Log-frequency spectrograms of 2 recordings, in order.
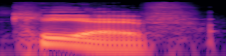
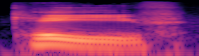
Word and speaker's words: Kyiv: And obviously, also, I always pronounced it as Kiev. I think most of us have, and that's the Russian pronunciation of the town. And now we all know to call it Kyiv, which is, you know, something we're picking up.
